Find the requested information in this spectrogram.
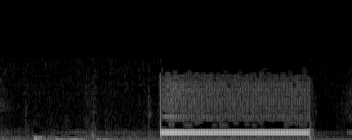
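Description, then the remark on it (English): A telephone ringback tone on an outgoing call to an OmniPoint mobile phone somewhere in the city: one loud, steady electronic buzz lasting about a second and a half, preceded by a few faint clicks and then cut off abruptly. “It should go right... should be ringing him somewhere, wherever he is in the city.”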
